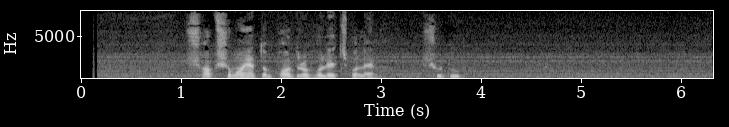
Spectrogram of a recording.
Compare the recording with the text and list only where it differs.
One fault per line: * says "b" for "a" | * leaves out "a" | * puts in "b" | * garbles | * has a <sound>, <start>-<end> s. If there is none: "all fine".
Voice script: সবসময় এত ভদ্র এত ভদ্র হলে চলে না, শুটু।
* leaves out "এত ভদ্র"
* has a dropout, 2.7-2.7 s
